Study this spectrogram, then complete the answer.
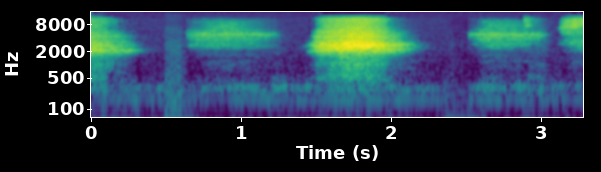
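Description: Short, sharp breathy exhalations in a pulsing rhythm during a Pilates exercise, five bursts of hissing air separated by brief silences, close and fairly quiet.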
